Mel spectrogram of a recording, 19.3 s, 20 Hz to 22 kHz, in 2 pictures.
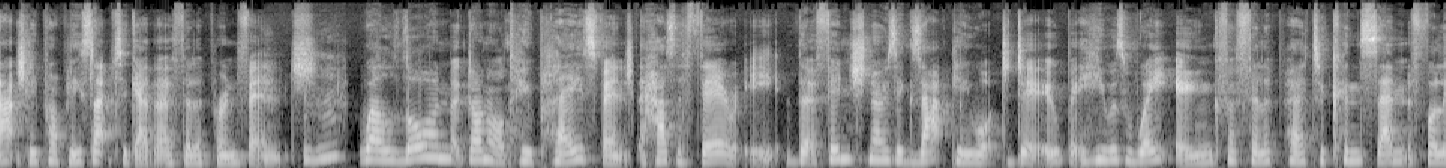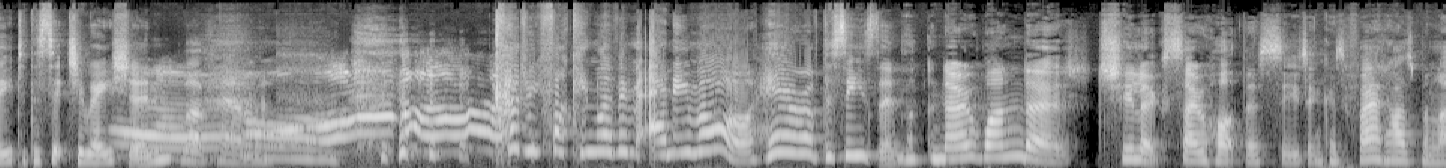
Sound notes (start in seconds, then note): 10.3 awwing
